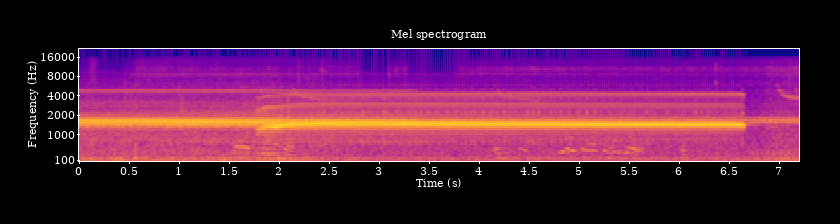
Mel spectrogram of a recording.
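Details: Pond frogs near Woodstock, New York, calling in early May mating season; a sustained high trill swells louder and holds for about five seconds, with softer overlapping chirps from other callers beneath, then stops abruptly.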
